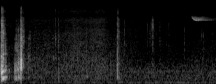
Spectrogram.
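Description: Two sharp plastic clicks in quick succession from a small tub of Asiago cheese being opened, followed by a few faint ticks and a brief high squeak near the end as it is handled over the pizza.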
